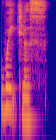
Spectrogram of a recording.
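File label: "weightless", British English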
